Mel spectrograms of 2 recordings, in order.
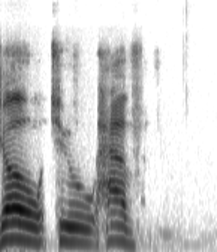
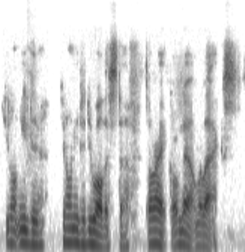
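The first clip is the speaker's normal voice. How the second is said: much softer, low and hushed; calm soothing; 5 semitones lower, 9 dB quieter than usual. Retold or imitated. Co-host imitates Nakamura calming Joe, soft and hushed. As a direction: soothe him down quietly. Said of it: "he's just like".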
